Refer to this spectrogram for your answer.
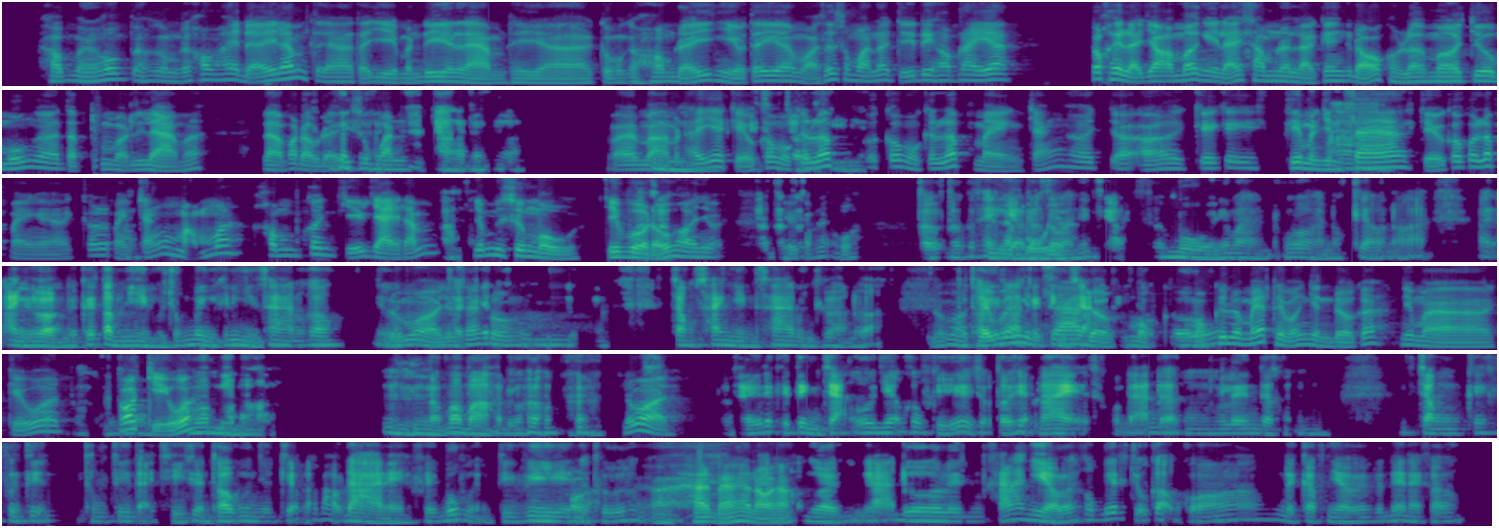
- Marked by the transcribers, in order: unintelligible speech; chuckle; tapping; unintelligible speech; other background noise; laughing while speaking: "Ừm, nó mờ mờ, đúng không?"; chuckle; throat clearing
- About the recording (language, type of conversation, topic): Vietnamese, unstructured, Bạn nghĩ gì về tình trạng ô nhiễm không khí hiện nay?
